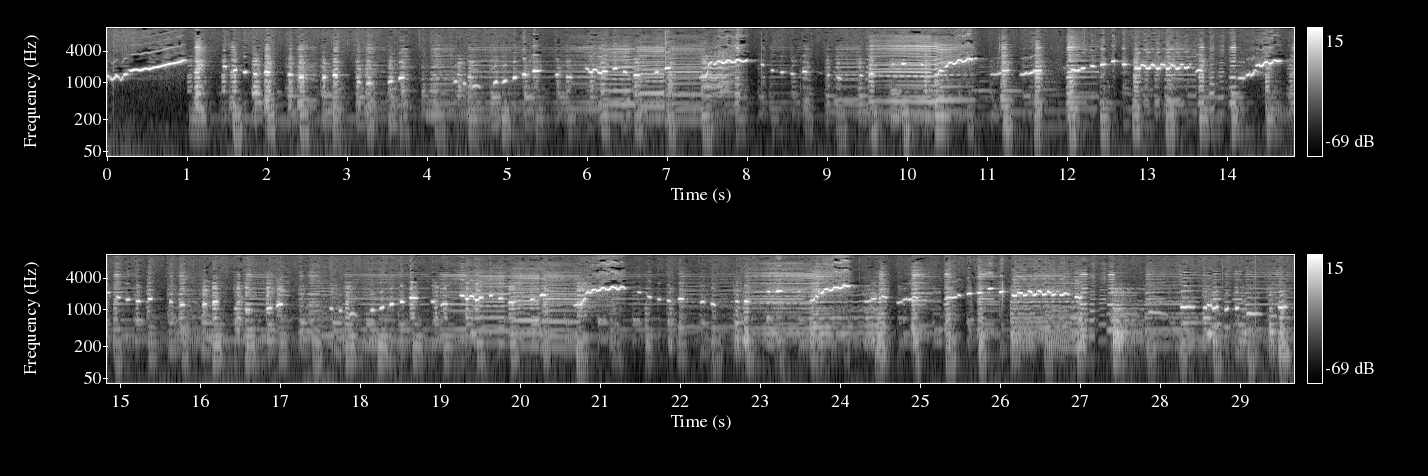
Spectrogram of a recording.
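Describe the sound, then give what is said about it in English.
A man whistles a lively melody with quick upward slides and trills, loud, over steady instrumental backing throughout; no one speaks. “Milwaukee's favorite listener and whistler.”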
